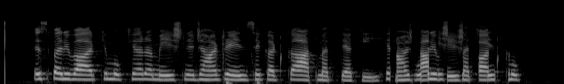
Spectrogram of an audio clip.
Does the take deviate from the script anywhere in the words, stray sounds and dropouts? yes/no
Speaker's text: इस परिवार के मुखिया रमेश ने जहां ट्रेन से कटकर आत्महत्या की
yes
